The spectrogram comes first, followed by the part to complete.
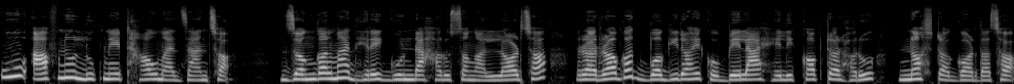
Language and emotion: Nepali, neutral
